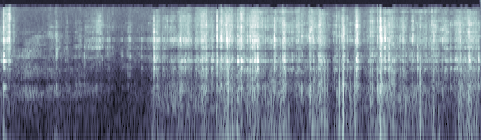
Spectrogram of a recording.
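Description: Fingernails scratch along the grooves and rim of a hollow carved wooden mask with a ribbed, textured surface, seen from the side. Soft, faint scratching for the first second and a half gives way to louder, dense, dry rasping with a few sharper clicks near the end, with no ring after each stroke.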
